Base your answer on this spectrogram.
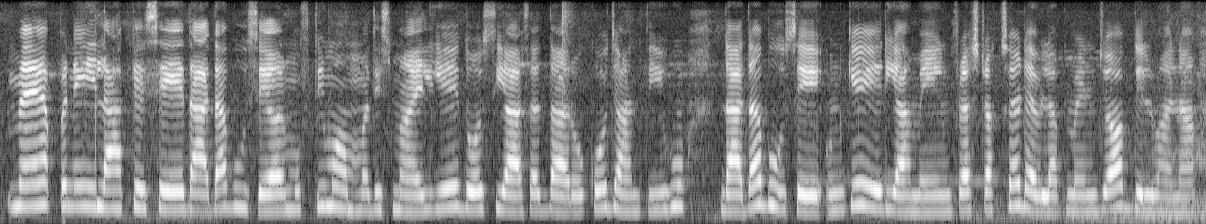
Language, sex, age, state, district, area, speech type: Urdu, female, 30-45, Maharashtra, Nashik, rural, spontaneous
